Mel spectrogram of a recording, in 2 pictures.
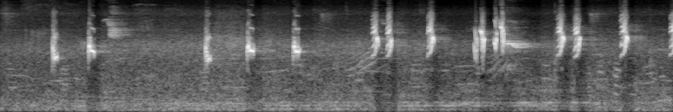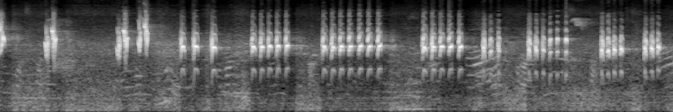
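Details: Long-tailed shrike imitating various bird species in a rich, lively song: spaced sharp chips at first, then quickening into repeated trilled phrases and rapid chatter.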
